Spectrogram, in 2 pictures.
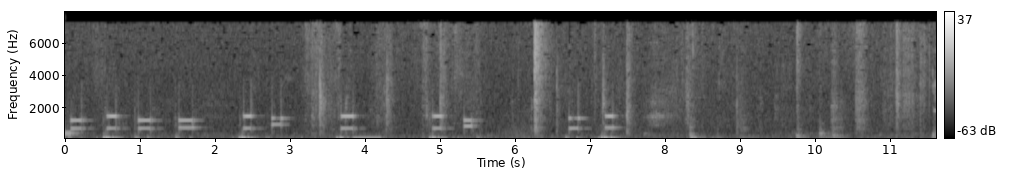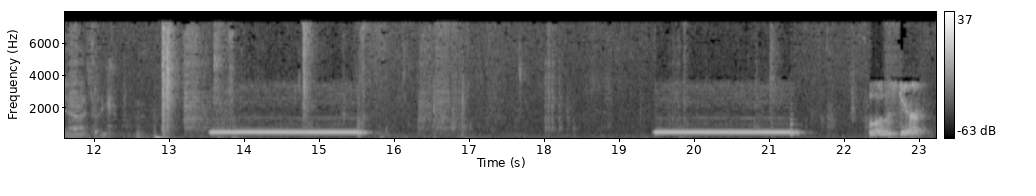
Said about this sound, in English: Actually, on this email, there's a cell phone number, so I'm going to call it.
